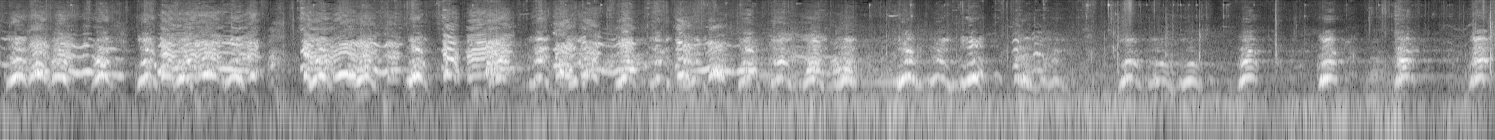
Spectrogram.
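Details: Several neighbouring Dachshunds bark in a loud, overlapping, continuous volley. The yapping barks come rapidly and irregularly, with a few slightly whiny notes mixed in.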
